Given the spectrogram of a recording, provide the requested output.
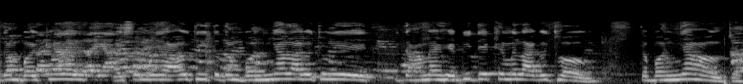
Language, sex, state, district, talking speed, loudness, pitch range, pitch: Bajjika, male, Bihar, Vaishali, 130 wpm, -22 LUFS, 205-235 Hz, 220 Hz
